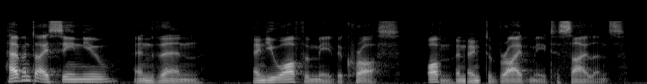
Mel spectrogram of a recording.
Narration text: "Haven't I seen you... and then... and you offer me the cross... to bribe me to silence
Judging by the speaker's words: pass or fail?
fail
